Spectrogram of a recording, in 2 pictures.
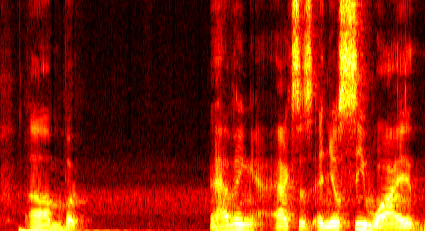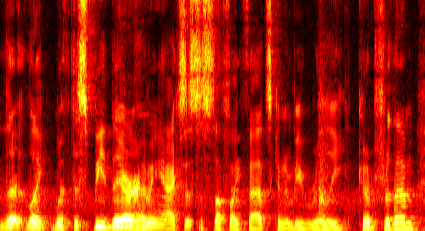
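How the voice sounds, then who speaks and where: Intonation here is lively. The man's pitch sits in the middle range. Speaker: tabletop wargame content creator. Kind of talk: live stream commentary. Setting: live stream from computer. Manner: fast; many filler words.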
